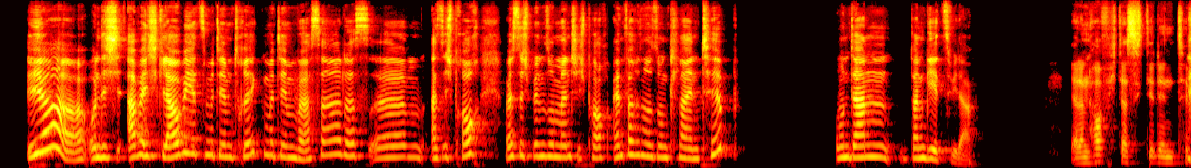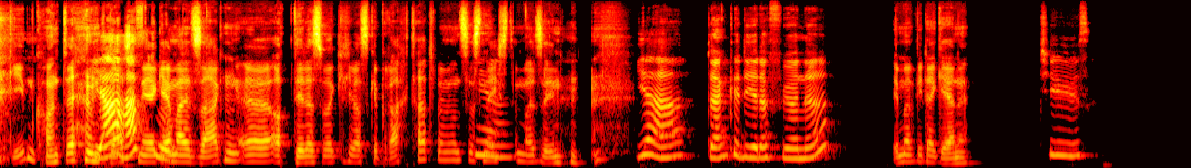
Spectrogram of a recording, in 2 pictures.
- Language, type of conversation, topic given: German, advice, Wie kann ich nach der Arbeit trotz Müdigkeit gesunde Mahlzeiten planen, ohne überfordert zu sein?
- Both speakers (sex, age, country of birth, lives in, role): female, 45-49, Germany, Germany, user; male, 25-29, Germany, Germany, advisor
- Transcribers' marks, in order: joyful: "Ja!"; chuckle; joyful: "Ja, hast du!"; laughing while speaking: "konnte"; chuckle; chuckle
